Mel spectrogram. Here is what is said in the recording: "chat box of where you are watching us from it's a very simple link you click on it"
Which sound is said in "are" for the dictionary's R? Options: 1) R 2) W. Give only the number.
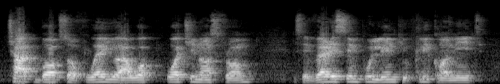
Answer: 2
